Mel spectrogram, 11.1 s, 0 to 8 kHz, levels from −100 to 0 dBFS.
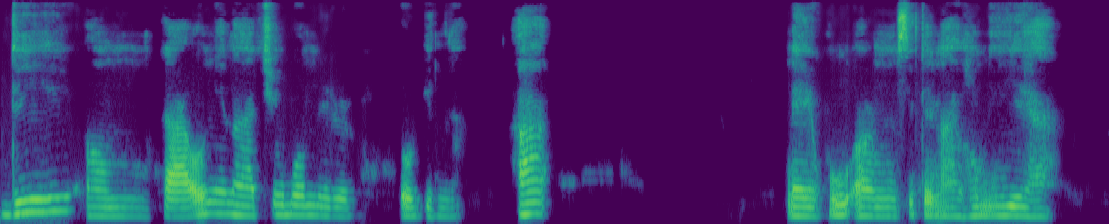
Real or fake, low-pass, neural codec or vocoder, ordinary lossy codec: fake; none; codec, 16 kHz, 4 kbps, X-Codec, WavLM features, trained on Multilingual LibriSpeech; none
